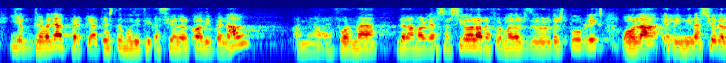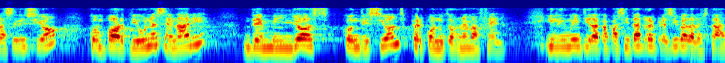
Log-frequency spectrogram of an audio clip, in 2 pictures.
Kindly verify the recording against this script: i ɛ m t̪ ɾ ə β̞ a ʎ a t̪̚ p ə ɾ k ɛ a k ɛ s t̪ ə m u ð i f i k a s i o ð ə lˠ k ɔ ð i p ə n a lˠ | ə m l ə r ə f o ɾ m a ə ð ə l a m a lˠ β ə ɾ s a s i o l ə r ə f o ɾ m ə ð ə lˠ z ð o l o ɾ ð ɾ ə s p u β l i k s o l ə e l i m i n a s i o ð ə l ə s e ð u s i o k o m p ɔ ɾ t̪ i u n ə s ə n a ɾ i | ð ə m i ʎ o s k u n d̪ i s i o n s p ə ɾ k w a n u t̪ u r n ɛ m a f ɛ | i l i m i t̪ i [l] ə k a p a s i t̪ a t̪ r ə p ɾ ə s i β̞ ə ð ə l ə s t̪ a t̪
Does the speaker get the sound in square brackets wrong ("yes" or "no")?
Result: no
